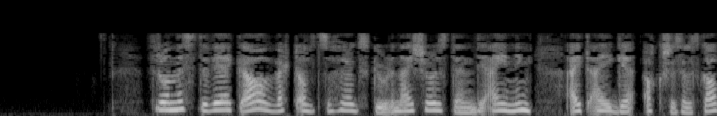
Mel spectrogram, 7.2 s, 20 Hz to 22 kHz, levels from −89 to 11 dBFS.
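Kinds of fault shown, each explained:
Vorbis compression: the speech was likely encoded at a very low bitrate, around 18 kbps, so the treble was quantised so coarsely that its detail became matched noise. Consonants sound hissy and grainy, attacks blur, and nothing remains above about 6.6 kHz.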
